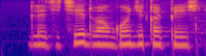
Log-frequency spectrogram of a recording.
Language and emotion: Russian, neutral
